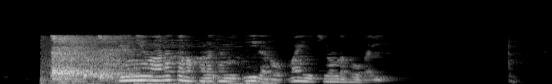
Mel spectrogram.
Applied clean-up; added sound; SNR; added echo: classical method WPE with log-MMSE.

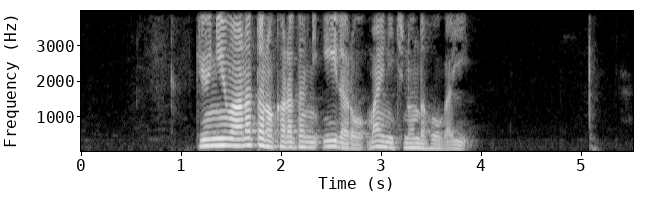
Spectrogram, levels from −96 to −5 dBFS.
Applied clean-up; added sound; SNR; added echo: none; none; none; none.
